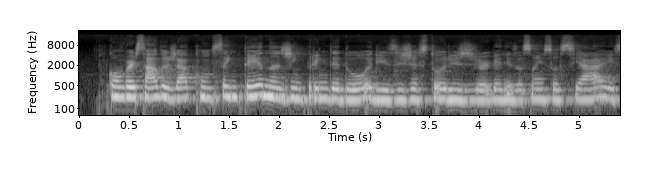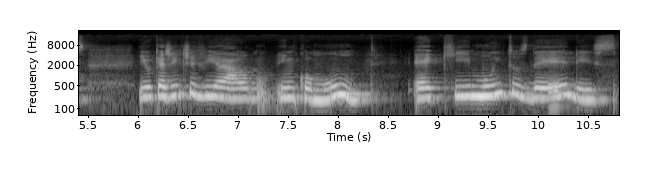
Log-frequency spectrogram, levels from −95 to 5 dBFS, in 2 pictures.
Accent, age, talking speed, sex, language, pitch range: Brazilian, 20-39, 135 wpm, female, Portuguese, 200-235 Hz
